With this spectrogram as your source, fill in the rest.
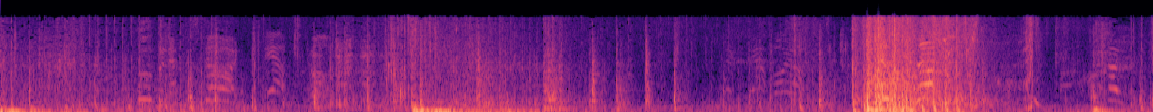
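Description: Pistol gunfire from a World War II era Call of Duty game, rapid sharp shots in bursts with two loud clusters, mixed with game effects and other sounds.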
